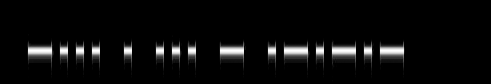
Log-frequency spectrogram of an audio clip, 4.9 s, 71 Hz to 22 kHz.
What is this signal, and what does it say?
Morse code, heard as a keyed tone, about 15 wpm, 700 Hz. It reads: BEST.
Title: Sentences from Top 1000 Words - Review Part 3 - 15wpm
